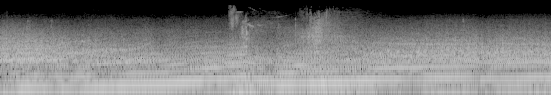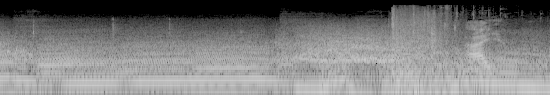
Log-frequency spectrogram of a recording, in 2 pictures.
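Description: Tyres screech as a car slides.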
